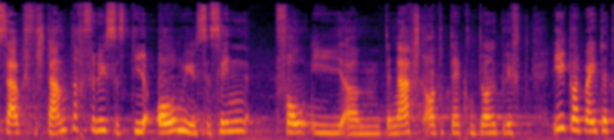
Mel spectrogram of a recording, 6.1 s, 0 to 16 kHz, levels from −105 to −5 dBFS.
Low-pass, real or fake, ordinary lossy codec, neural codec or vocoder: 14.4 kHz; fake; MP3, 64 kbps; codec, 44.1 kHz, 3.4 kbps, Pupu-Codec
